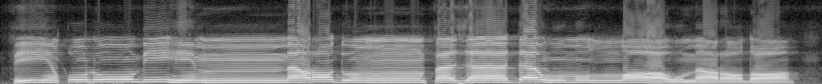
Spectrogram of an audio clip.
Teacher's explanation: Fi qulubihim mim sukun bertemu dengan mim berikutnya. Maka mim pertama diidghamkan dalam mim yang kedua sehingga menjadi satu mim yang bertasydid. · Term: gunnah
